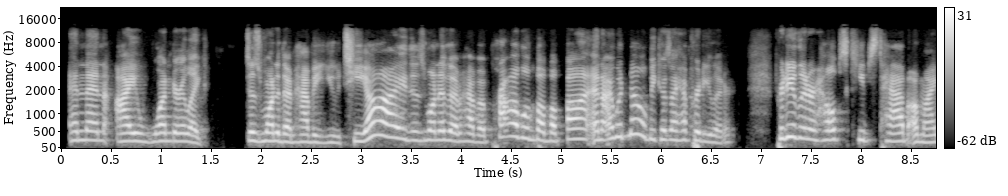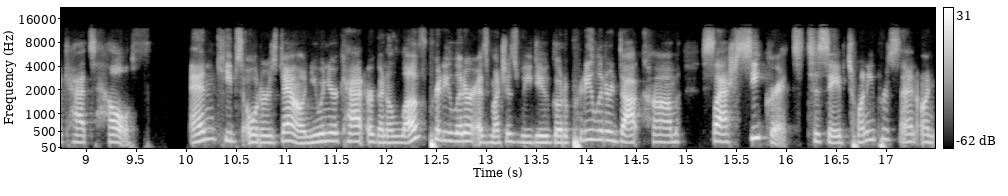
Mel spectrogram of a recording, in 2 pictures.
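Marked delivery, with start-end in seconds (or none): none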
